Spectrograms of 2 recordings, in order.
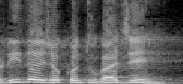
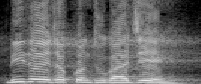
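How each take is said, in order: First: 리더의 조건 두 가지 said slowly, each word spaced; slow demo. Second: 리더의 조건 두 가지 slow and louder; louder repeat. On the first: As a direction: model the phrase for repeating. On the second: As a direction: say it again, louder, for the class. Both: Shown as a demonstration. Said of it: "따라해보세요".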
